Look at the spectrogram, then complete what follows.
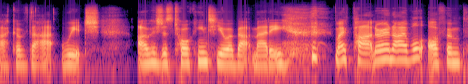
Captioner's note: chuckling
